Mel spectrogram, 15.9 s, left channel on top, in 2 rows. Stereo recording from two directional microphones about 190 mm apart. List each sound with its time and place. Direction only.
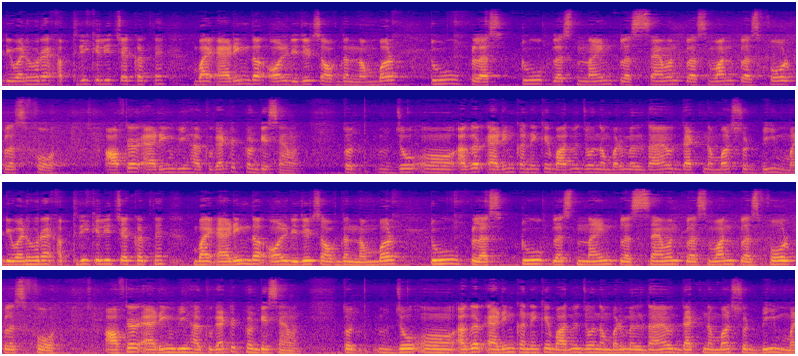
0.0 s speech: 20° right (ahead or behind)
11.9 s a man's voice: 20° right (ahead or behind)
